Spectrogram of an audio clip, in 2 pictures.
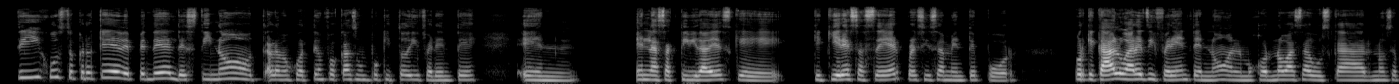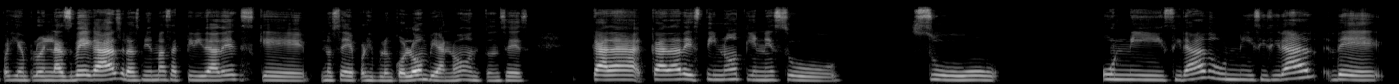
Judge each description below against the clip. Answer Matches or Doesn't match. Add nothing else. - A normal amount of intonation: Doesn't match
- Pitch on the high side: Matches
